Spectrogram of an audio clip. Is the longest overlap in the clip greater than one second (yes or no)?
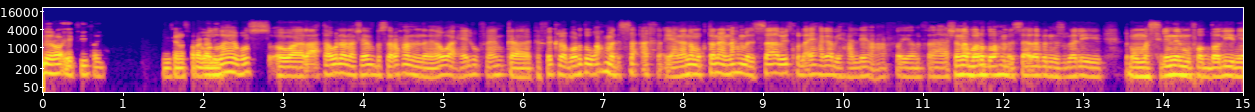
no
